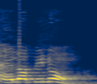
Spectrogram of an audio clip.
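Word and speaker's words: jalapeño: तो स्टूडेंट्स, मुझे मात्र दो ऐसे वर्ड मिले जो जे से रिलेटेड थे और वहां पर जे साइलेंट था। एक तो था एलोपिनो और दूसरा था मैरिजुआना।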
